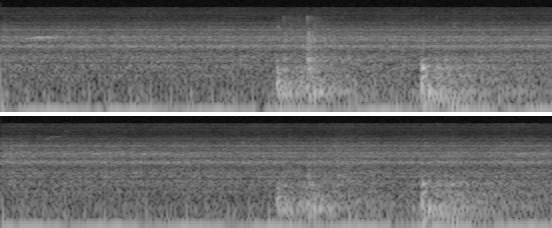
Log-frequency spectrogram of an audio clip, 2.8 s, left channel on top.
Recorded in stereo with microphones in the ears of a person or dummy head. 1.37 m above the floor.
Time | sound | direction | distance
1.4 | footsteps | 70° left (ahead or behind) | 4 m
